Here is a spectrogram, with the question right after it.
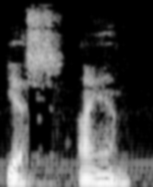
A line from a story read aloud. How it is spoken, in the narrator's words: Luther answered very quietly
